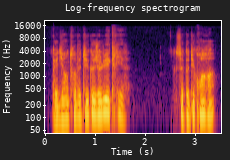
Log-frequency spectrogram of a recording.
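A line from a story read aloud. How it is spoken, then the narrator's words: Timid. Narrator (French): dit timidement Madame de Loris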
